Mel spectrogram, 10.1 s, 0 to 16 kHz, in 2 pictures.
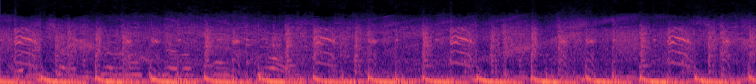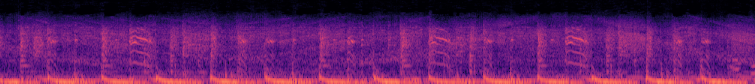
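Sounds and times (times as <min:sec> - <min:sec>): high synth stabs: 0:00.0 - 0:10.0
kick drum with dropping pitch: 0:00.0 - 0:10.0.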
